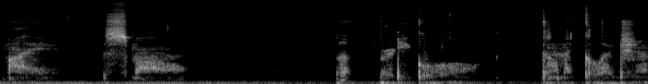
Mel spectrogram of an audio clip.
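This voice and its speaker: A man whispers at a very slow pace. He takes long, frequent pauses. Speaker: ASMR creator. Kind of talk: ASMR whispered talk to camera. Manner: whispered.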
